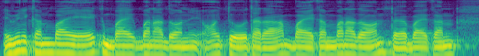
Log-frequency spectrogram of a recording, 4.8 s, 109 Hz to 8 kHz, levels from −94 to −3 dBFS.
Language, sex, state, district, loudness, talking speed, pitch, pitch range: Chakma, male, Tripura, West Tripura, -14 LUFS, 150 wpm, 115 Hz, 110-125 Hz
